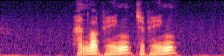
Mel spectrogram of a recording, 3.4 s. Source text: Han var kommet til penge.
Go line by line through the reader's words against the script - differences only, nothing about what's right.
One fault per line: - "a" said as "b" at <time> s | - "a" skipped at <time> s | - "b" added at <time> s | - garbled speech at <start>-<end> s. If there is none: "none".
- "kommet" said as "penge" at 1.5 s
